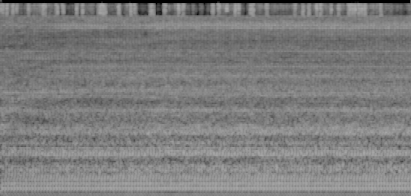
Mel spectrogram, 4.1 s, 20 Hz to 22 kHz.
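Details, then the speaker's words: New Power Smart 3800 W dual-fuel inverter generator on its first break-in run, idling with no load and the eco idle control off: smooth, even, quiet engine hum at a steady speed with no knocks or surging, a normal idle. "Okay, folks. I finally got it. You hear it running. It's uh really quiet. That's not even with the uh idle control on the echo to make it quieter. So, folks, that's pretty impressive how quiet it is."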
